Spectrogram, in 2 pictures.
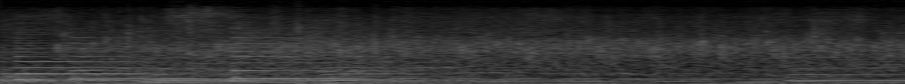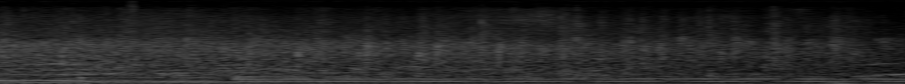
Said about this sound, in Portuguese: Igreja, pode aplaudir no Senhor.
